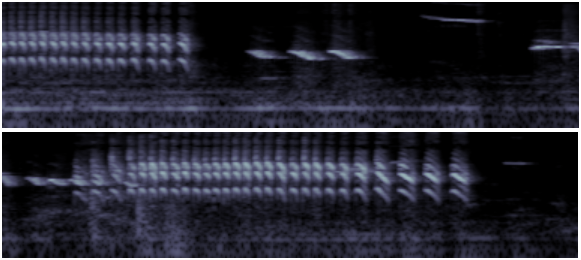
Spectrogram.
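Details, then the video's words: Grey-cheeked bulbul of Sumatra in a tutor and trigger recording: fast chattering trills, three descending whistled slurs, a sweeping rising note, then a long loud rattling trill, over a steady low hum. "Masteran / Pancingan Burung Cucak Jenggot Sumatra"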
